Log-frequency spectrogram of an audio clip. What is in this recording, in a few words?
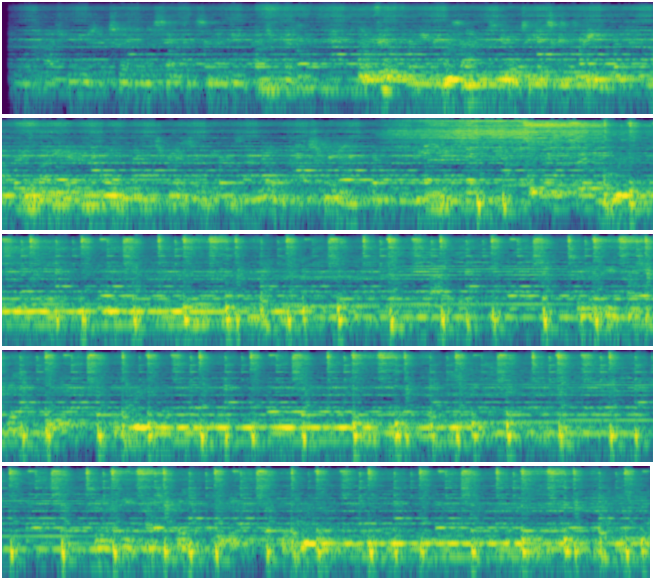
House Party Mix; Channel O Lockdown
